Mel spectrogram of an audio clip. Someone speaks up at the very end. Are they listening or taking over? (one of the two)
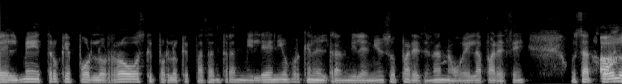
listening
